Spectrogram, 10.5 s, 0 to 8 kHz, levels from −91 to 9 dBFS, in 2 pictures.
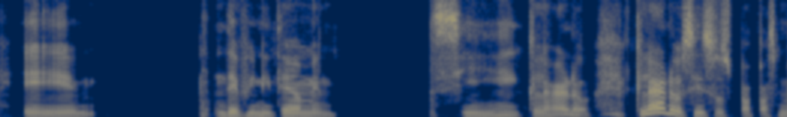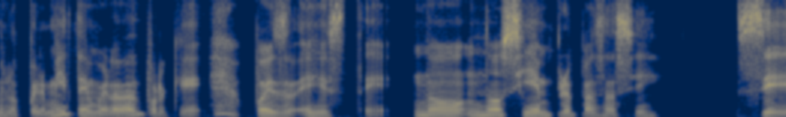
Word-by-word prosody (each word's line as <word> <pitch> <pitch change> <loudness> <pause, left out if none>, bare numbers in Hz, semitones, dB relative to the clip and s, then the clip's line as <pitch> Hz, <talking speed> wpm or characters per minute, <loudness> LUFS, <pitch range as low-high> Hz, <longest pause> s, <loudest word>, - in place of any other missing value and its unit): eh, 85 -2 -2 0.9
definitivamen 165 -1 -5 0.6
Sí, 175 +2 +2
claro. 165 0 -3 0.3
Claro, 270 -7 +3
si 165 - +5
sus 155 -1 +3
papás 150 +2 -6
me 160 -2 -11
lo - - -10
permiten, 185 -3 -4
¿verdad?, 150 +9 -2
porque, - - -6 0.3
pues, 165 -3 +1
este, 155 0 -1 0.2
no 175 -3 -2
no 190 +1 -2
siempre 175 -3 +7
pasa - - -6
así. 150 +1 +3 0.5
Sí - - +7
165 Hz, 120 wpm, -29 LUFS, 155-180 Hz, 0.9 s, siempre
